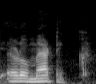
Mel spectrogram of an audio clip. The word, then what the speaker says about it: aromatic: The stress is on the pre-final. So, it is aromatic, you know?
